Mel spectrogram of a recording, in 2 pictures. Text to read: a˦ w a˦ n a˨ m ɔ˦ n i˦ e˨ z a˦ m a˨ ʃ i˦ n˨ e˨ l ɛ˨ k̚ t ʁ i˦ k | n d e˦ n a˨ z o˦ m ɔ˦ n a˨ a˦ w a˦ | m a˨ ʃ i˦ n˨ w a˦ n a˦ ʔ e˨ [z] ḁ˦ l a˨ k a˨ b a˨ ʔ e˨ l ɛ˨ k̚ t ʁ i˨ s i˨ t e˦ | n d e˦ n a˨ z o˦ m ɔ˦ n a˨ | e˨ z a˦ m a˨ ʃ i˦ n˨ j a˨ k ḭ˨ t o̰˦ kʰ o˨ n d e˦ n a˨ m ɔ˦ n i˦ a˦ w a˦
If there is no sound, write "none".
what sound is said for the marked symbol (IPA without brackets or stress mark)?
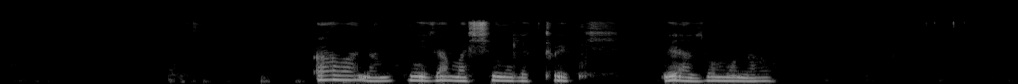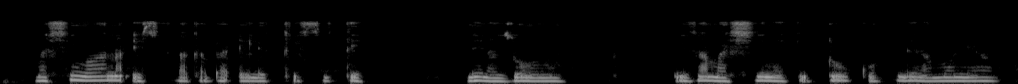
s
